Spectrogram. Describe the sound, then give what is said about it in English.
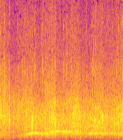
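Steady, dense applause from students at the University of North Florida, a continuous wash of many hands clapping at even loudness, with a faint tonal whistle or cheer threading through it. “Let's give yourselves another round of applause.”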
